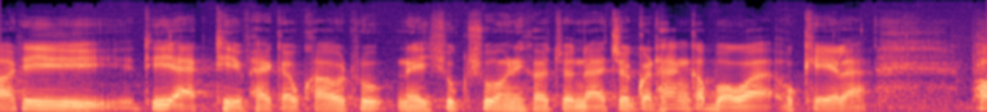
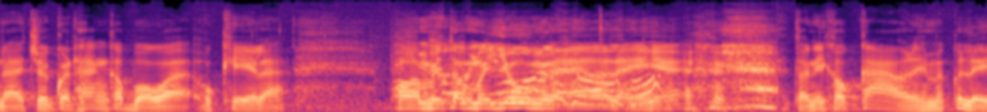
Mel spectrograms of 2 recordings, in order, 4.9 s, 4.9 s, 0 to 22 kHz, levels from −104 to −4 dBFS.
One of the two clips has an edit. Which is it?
second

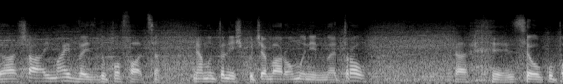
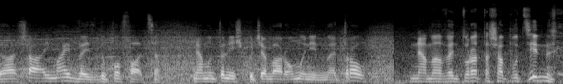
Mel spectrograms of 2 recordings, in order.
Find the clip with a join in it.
second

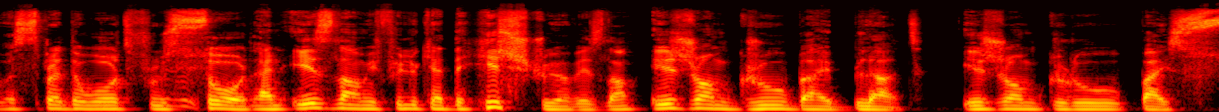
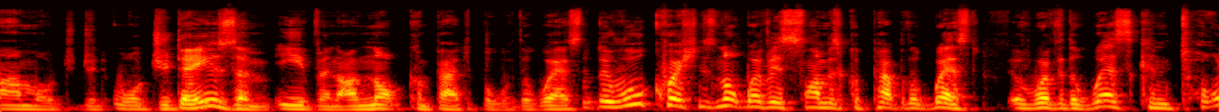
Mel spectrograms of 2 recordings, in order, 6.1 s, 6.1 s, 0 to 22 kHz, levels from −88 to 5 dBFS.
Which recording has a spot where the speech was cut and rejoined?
second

